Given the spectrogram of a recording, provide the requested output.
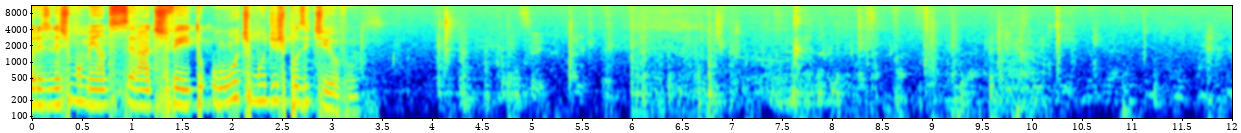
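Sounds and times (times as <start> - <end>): faint murmur of voices: 7.8 - 12.0.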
